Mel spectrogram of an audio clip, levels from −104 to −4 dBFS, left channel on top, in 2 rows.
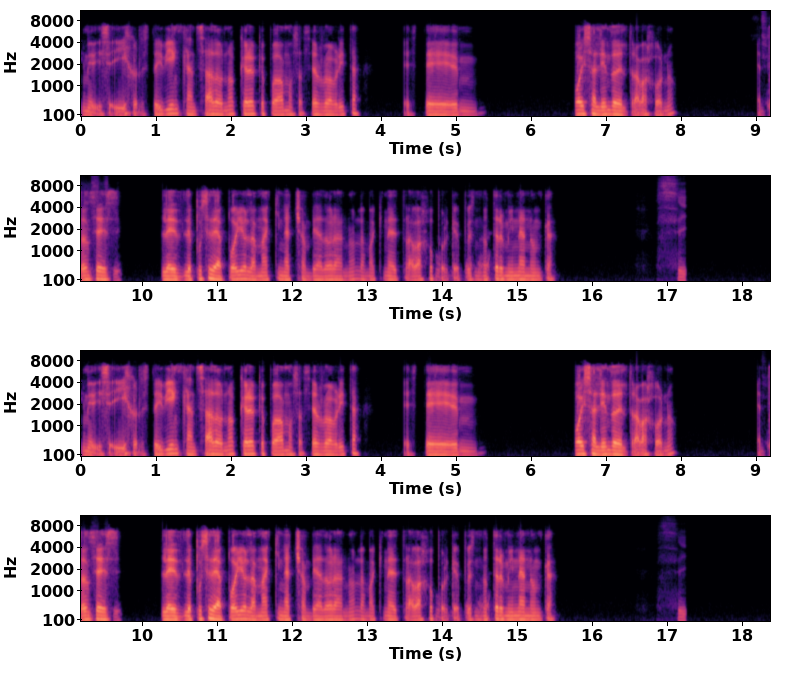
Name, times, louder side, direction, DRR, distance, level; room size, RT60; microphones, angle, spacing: voice 1, 0.0-3.7 4.6-5.3 6.6-7.9 9.0-9.7 10.3-15.5, right 2 dB, 20° right, 0.7 m, -32 dB
voice 2, 9.1-9.7 14.3-14.7 16.9-17.3, left 1 dB, 50° left, 5.0 m, -49 dB
head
